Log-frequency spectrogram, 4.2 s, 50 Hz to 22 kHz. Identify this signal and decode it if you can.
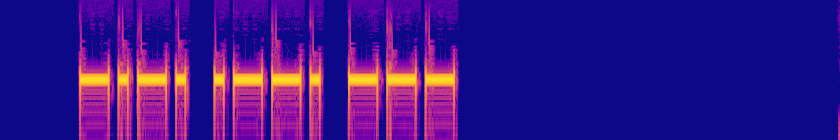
Morse code, heard as a keyed tone, about 25 wpm, 700 Hz. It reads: CPO
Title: USA Call Sign Postfixes - 3 Letters 25wpm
